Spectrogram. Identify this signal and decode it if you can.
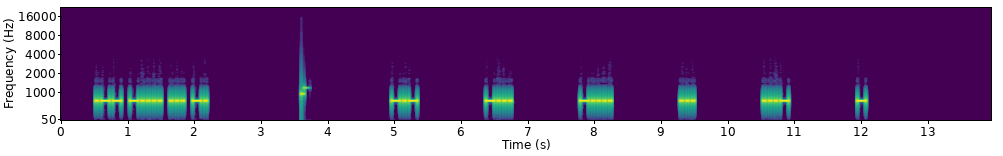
Morse code, heard as a keyed tone, about 28 wpm, spaced as for 11 wpm, 700 Hz. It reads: W6SN KB6SVT
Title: USA Call Signs - 8x Character Spacing - 28wpm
